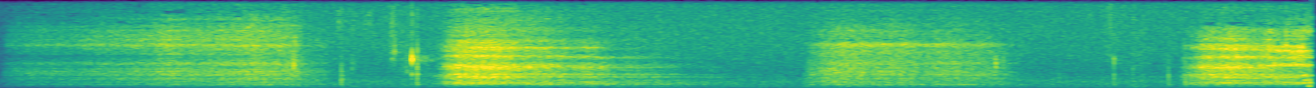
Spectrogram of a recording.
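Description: A woman breathing slowly and audibly, in through the nose and out through the mouth, while holding a deep stretch. The loudest breath comes about two seconds in, and another follows about four seconds in.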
